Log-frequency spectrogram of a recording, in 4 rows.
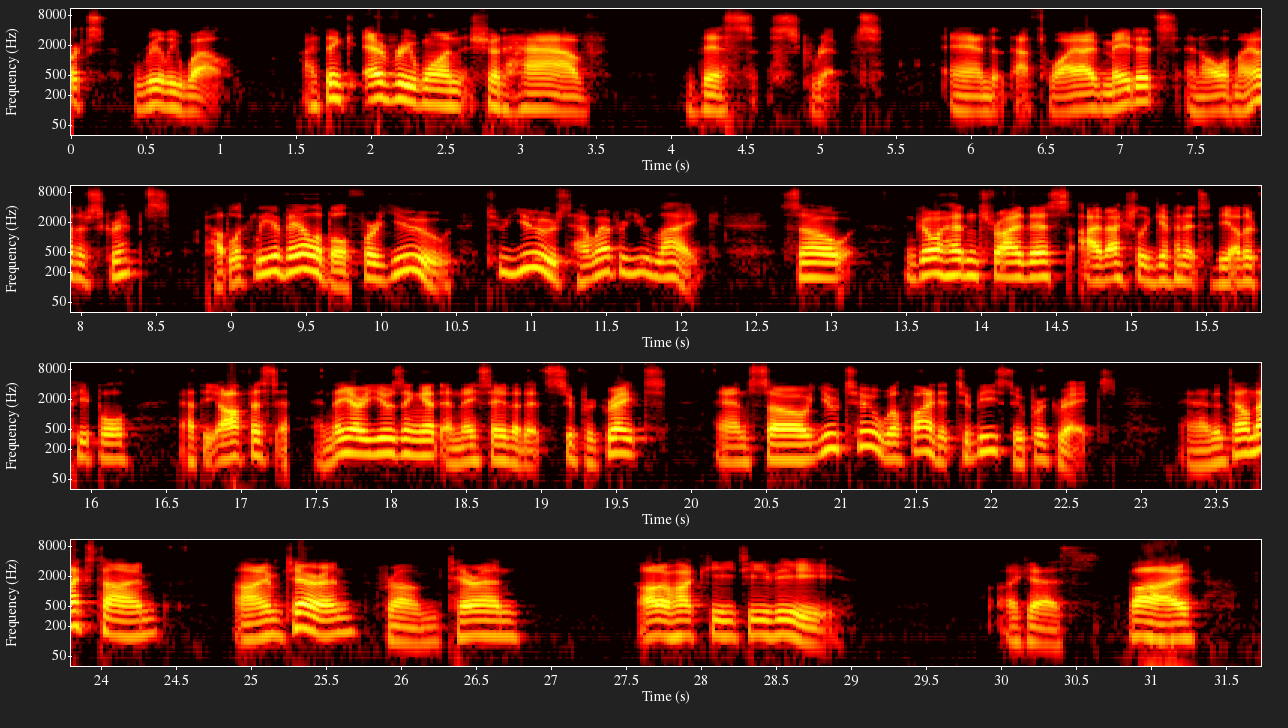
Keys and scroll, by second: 4.3 ctrl+KP_6.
